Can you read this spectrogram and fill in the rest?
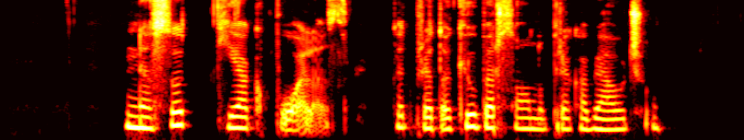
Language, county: Lithuanian, Vilnius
